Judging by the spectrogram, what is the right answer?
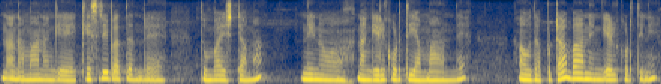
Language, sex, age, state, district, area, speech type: Kannada, female, 30-45, Karnataka, Bangalore Rural, rural, spontaneous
